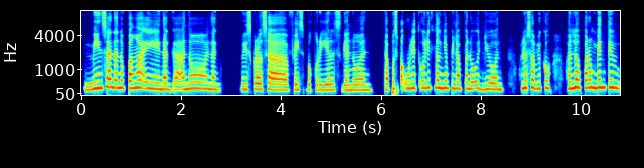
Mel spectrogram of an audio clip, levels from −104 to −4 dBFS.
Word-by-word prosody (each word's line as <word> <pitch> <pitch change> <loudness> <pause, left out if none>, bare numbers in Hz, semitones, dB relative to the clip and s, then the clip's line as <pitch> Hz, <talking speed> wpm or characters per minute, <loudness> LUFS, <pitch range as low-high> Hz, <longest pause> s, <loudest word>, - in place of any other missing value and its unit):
Minsan 270 +8 +3
ano 290 -1 +2
pa 275 +1 +3
nga 295 +2 +4
eh, 255 -3 0
nag-a-ano, 235 +3 0
nagi-scroll 230 +1 -4
sa 215 -3 +3
Facebook 210 0 -6
reels, 210 +1 -5
ganon. 205 +1 -4 0.2
Tapos 220 +3 -2
paulit-ulit 280 +2 -1
lang 295 -1 +2
niyang 275 - +1
pinapanood 260 -1 -2
'yon. 230 -1 -2 0.3
'La 280 +1 +3
sabi 265 -4 0
ko, 275 -2 -3 0.2
"hala 280 +4 +4
parang 290 0 +3
bente" 305 0 +3
255 Hz, 130 wpm, -23 LUFS, 220-280 Hz, 0.3 s, nga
